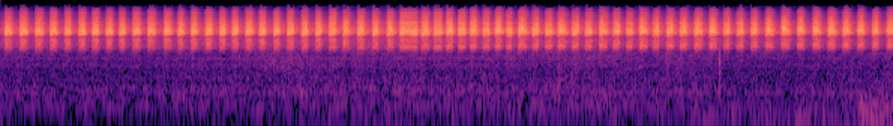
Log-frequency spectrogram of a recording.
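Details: In Southern France, cicadas give a loud, shrill, pulsing buzz, beats coming rapidly and regularly around three per second, briefly blurring into steadier noise midway.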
